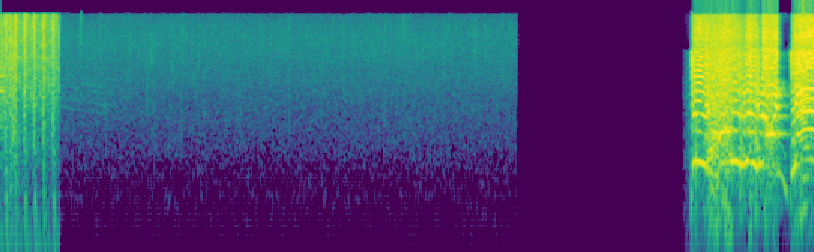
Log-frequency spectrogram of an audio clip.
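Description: Rapid video game gunfire from a magazine being emptied: a short, loud burst of automatic shots, then a long silence before a voice shouts loudly near the end.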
